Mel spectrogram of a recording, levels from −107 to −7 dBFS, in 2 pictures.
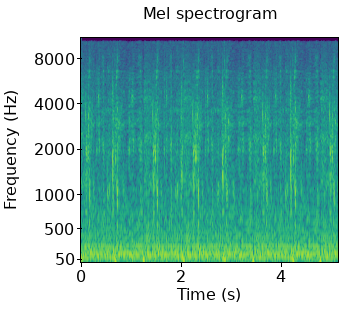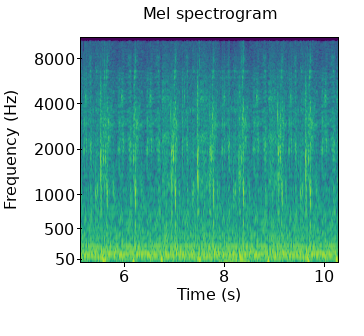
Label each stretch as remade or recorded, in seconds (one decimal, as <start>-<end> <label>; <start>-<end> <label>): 0.0-7.9 recorded; 7.9-8.5 remade; 8.5-10.3 recorded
